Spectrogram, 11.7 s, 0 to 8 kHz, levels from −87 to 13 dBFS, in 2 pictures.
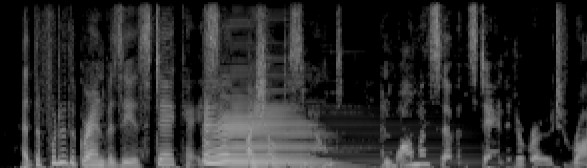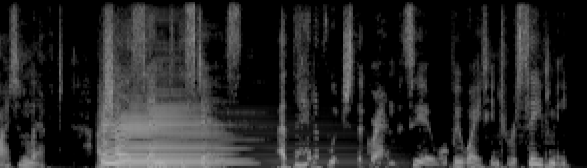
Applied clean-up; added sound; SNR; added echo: classical method spectral subtraction.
